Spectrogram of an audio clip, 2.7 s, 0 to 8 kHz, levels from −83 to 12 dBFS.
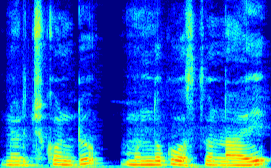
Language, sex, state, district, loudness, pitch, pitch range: Telugu, male, Andhra Pradesh, Sri Satya Sai, -16 LUFS, 180 Hz, 160-185 Hz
